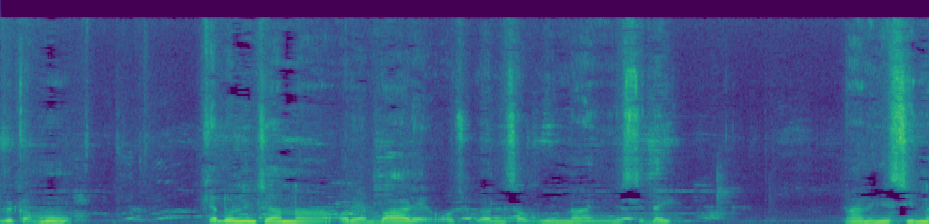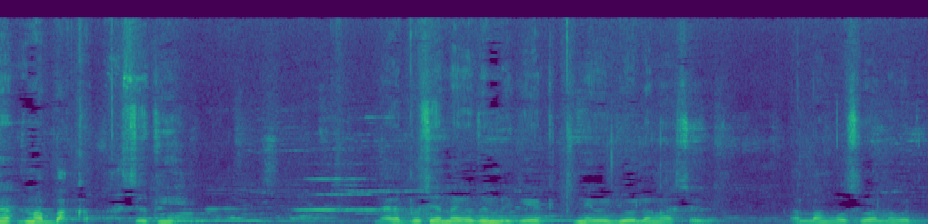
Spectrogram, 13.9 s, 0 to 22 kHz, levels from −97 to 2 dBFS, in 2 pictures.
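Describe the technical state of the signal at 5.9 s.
At 5.9 s the speech sounds swirly and hollow, with a smeared, watery texture and softened consonant attacks, and nothing sits above about 20.1 kHz. This holds for the whole clip, not just that moment. It is generation loss, likely from the audio being decoded and re-encoded with WMA around seven times, which fits a 128 kbit/s chain. Each pass requantises on a shifted frame grid, so noise and spectral gaps pile up.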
